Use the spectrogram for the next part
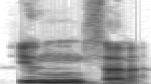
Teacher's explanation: In dibaca samar ya. Namanya ikhfa.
